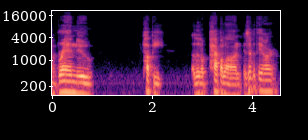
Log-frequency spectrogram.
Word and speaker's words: Papillon: That's the best way to pronounce it. Papillon.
